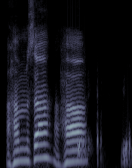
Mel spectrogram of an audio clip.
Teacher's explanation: হালাকের বা কণ্ঠনালী শুরু হতে উচ্চারণ হয় হামজা হা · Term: 1 নম্বর মাখরাজ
